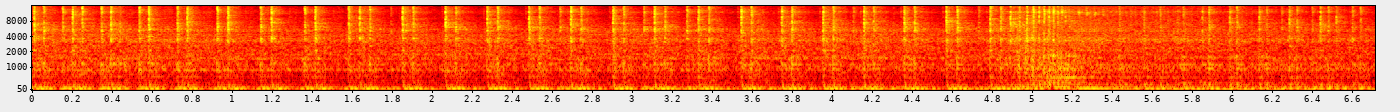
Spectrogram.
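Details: Vintage British motorcycle, idle mixture trimmed via the lean idle drop: thumping idle with a slight stumble then recovery, settling to a clean, even idle.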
